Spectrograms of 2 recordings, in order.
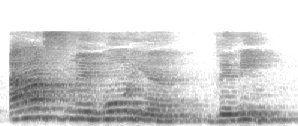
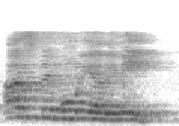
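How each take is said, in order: First: Drawn out, slow plea; slow pleading prayer. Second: Said in the usual way. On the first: Shown as a demonstration. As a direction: stretch every word of the plea. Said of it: "Cuál fue la oración". (súplica muy lenta) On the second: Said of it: "Ezequías le dice al Señor".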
